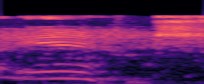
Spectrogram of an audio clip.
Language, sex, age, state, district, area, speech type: Bodo, female, 45-60, Assam, Chirang, rural, spontaneous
